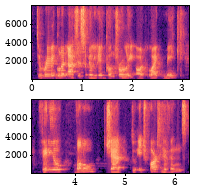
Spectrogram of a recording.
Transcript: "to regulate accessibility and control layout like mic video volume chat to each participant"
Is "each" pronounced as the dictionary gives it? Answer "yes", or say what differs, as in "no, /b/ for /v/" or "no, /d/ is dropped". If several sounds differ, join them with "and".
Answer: yes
